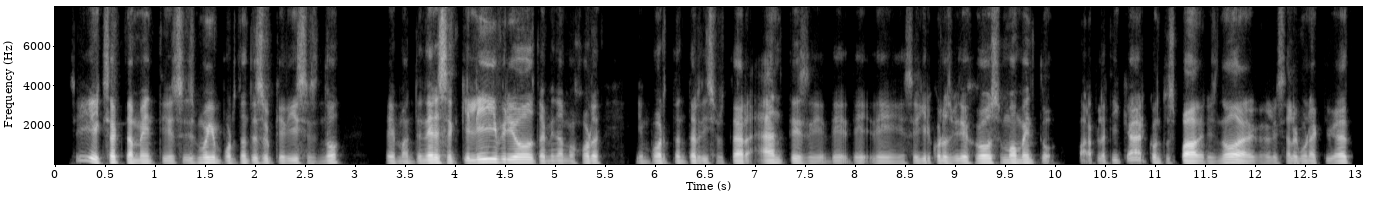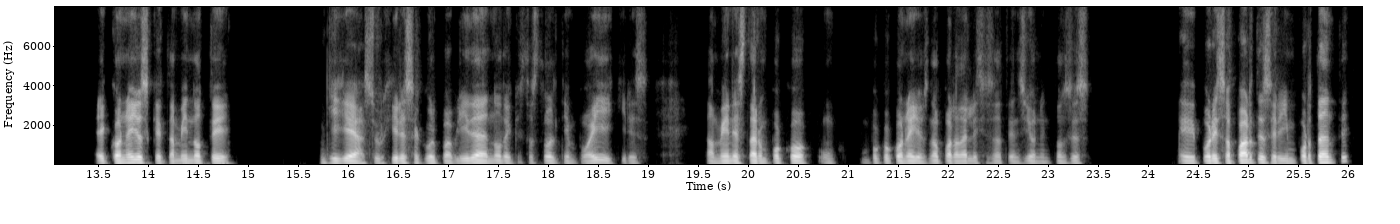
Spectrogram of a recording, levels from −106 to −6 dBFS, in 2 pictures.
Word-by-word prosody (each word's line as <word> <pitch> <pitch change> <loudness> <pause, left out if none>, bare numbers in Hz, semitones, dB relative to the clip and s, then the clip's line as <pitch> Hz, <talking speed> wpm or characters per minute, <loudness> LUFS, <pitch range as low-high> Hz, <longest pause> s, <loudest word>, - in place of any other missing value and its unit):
Sí, - - -21
exactamente. 115 -8 +1
Es 105 +3 -8
es 115 -3 -9
muy 130 +2 +2
importante 115 0 -4
eso 115 -1 -5
que 105 - -7
dices, 105 -4 -7
¿no?, 115 +6 -3 0.4
eh, 105 - -4
mantener 110 +5 +2
ese 120 0 +1
equilibrio, 135 +4 +5
también, 110 +1 -6
a - - -3
lo 110 - -11
mejor, 110 +2 -3 0.3
importante 105 0 -5
disfrutar 105 +2 -3
antes 115 -2 -2
de 95 0 -13
de 95 +1 -11
de 95 0 -10
de 95 -2 -10
seguir 100 +3 -9
con 110 - -5
los 100 - -2
videojuegos, 105 +3 +1
un 125 - -10
momento 120 -2 -1 0.2
para - - -13
platicar 125 0 -7
con 130 - -7
tus 100 -3 -20
padres, 100 -4 +5
¿no? 130 +3 +5
A 105 -3 +2
realizar 100 +1 -15
alguna 110 +1 -7
actividad, 110 +2 -3 0.5
eh, 115 - -1
con 120 +6 +4
ellos 135 -1 +6
que 110 - -4
también 115 +2 -3
no 115 -1 +1
te 110 -5 0 0.9
llegue 110 -1 +3
a 95 - +2
surgir 110 +4 -3
esa 110 0 -4
culpabilidad, 105 +3 +2
¿no?, 115 - -2
de 105 -3 -5
que - - -29
estás 100 -7 -20
todo 105 - -1
el 95 - -11
tiempo 100 0 -10
ahí 120 +5 +1
y 105 - -7
quieres 100 -1 -17 0.6
también 110 +1 0
estar 110 +2 +3
un 110 - -5
poco 105 -2 +1
un 115 -4 -16 0.3
poco 115 +1 -8
con 110 0 +1
ellos, 100 -3 +1
¿no?, 110 -1 -2
para 100 0 -1
darles 100 -2 -4
esa 105 +1 -11
atención. 100 0 -9
Entonces, 100 +2 -11 0.9
eh, 105 -3 0
por 110 +2 +3
esa 115 - +3
parte 125 +3 +6
sería 110 -2 -3
importante, 125 - +3
110 Hz, 190 wpm, -25 LUFS, 100-115 Hz, 0.9 s, ellos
